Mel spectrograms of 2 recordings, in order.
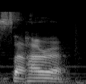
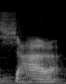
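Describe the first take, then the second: First: The word starts with an s sound. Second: The word starts with an sh sound. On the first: The speaker calls it right. "it is Sahara" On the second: The speaker calls it wrong. "what is Shahara?"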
